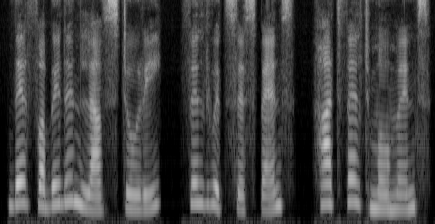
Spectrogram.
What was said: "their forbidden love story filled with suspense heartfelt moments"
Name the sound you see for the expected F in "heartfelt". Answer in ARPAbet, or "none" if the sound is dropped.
F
